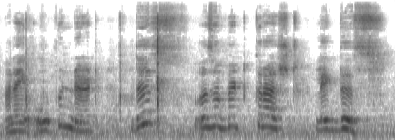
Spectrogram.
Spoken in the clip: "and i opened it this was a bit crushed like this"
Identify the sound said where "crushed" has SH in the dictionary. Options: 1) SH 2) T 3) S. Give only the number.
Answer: 1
